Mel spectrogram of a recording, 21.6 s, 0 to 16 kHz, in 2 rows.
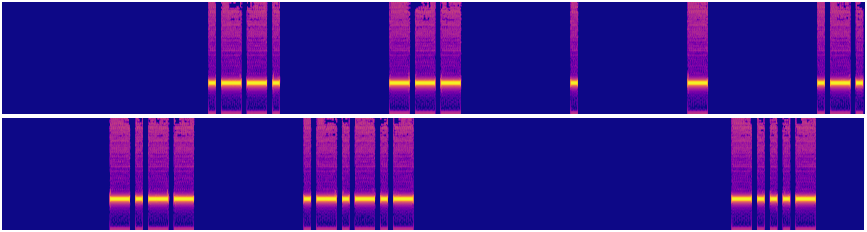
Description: Morse code, heard as a keyed tone, about 15 wpm, spaced as for 5 wpm, 1000 Hz. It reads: POETRY. <BT>
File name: qotdfiles / 5wpm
